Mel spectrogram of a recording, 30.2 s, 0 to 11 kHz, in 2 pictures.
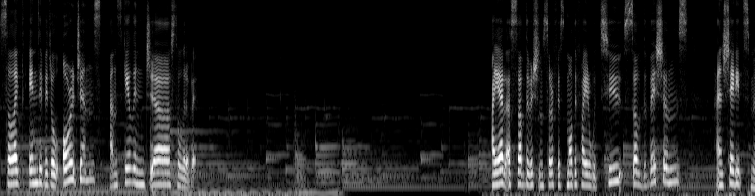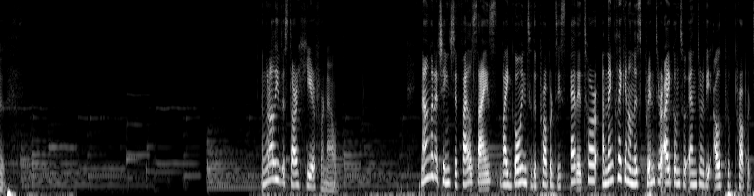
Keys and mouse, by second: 8.1 middle click, 8.7 s, 9.6 click, 13.5 click, 14.9 middle click, 18.1 click, 18.1 a, 20.8 Tab, 27.6 click.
